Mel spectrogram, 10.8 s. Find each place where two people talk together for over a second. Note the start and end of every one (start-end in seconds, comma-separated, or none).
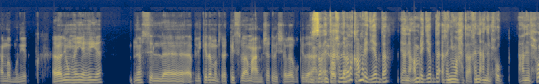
6.1-7.3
